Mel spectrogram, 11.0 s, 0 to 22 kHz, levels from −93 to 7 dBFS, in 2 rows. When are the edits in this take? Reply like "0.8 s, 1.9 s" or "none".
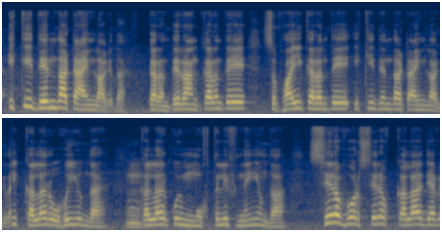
1.8 s, 5.6 s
